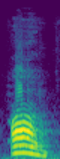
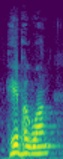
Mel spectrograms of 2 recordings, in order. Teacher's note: तो ओम जब बोलते हैं तो बीच में थोड़ा सा हमको खींचना पड़ता है, समय ज़्यादा लगता है। तो ये जो एस के तरह दिख रहा है ना, इसको हम लोग खींचने के लिए, मतलब उसको थोड़ा तानने के लिए करते हैं ओम। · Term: प्लुत स्वर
